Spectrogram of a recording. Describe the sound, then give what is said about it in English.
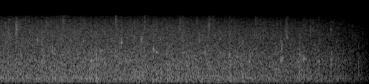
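Steady rain pouring down, a dense, even hiss of drops spattering on surfaces, holding constant throughout before easing slightly at the end. No voices. “Oh no, va a llover.”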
